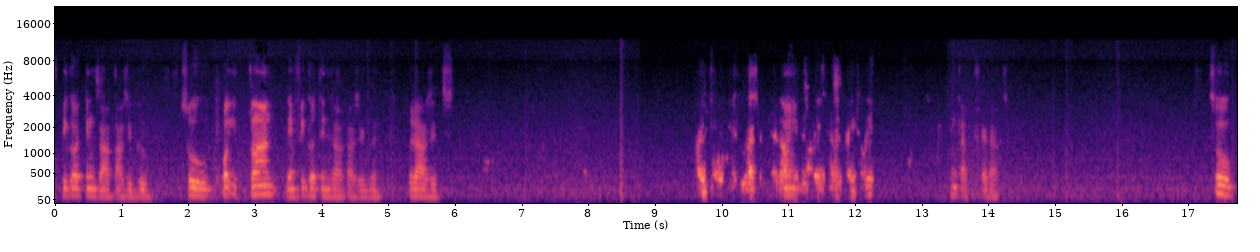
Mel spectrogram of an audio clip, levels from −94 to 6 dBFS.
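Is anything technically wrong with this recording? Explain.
Yes. Two related faults occur between about 9.5 and 13.4 s.

Speech suppressed in double talk occurs at 9.49–10.4 s, 10.68–10.87 s, 11.16–11.64 s, 11.8–12.15 s and 13.05–13.38 s. The talker's speech dips by about 10 to 20 dB and breaks up. The likely cause is the echo canceller turning everything down while both sides spoke at once.

The other side's voice leaks through at 9.63–9.88 s, 10.16–12.29 s and 12.79–12.88 s. It is loudest in the first burst, slightly above the talker. In the long stretch it is roughly level with the talker. The last scrap is faint. The likely cause is loudspeaker echo the canceller failed to remove. Through the Opus call path, all of it tops out near 12 kHz.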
